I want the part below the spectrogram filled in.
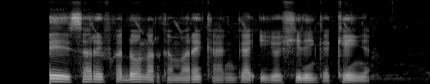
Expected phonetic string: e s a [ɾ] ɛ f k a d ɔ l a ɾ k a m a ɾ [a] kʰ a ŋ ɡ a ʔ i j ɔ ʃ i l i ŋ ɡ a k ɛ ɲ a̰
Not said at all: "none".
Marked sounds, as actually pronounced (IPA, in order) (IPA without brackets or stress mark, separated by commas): ɾ, ɛ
